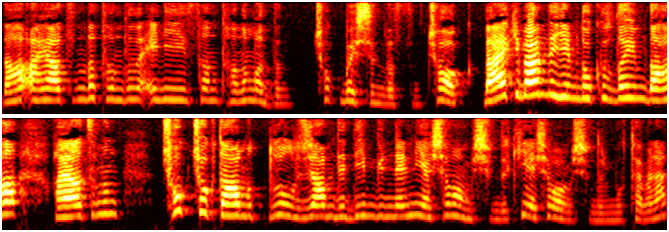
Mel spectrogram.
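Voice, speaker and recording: Animated, lively speech with big swings in loudness and hardly any pauses, on a very clean recording with a silent background. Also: woman, high pitch for a woman, fairly quick pace. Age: 20s. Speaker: YouTuber and English teacher. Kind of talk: casual advice chat answering viewer questions.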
